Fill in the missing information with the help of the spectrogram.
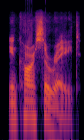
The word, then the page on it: incarcerate: American English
